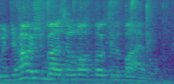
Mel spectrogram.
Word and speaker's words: Jehosheba: Yes, Jehosheba is how you pronounce her name. And Jehosheba is in what book of the Bible?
